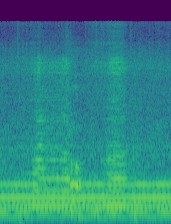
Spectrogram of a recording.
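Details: Brastemp microwave making noise and not heating: loud, steady electrical hum with a buzzy edge from a faulty magnetron; magnetron and diode replaced.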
